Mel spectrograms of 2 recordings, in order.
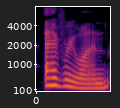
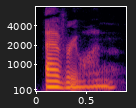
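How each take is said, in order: First: It is said in a plain, normal voice. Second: It is said in a sultry, seductive voice.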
